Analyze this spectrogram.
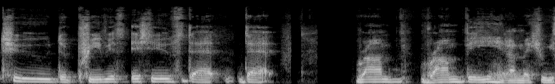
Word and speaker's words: Ram V: This issue was okay, but compared to the previous issues that Ram V, I gotta make sure we say it right. It's Ram V, not Ram V.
